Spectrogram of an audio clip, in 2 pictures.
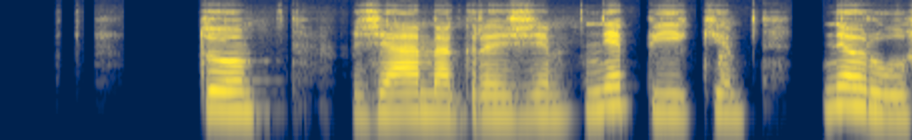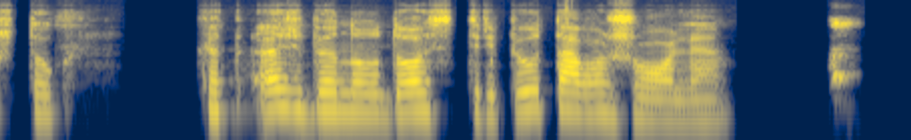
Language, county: Lithuanian, Utena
